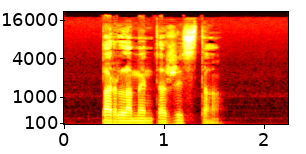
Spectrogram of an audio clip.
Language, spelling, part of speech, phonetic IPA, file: Polish, parlamentarzysta, noun, [ˌparlãmɛ̃ntaˈʒɨsta], Pl-parlamentarzysta.ogg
